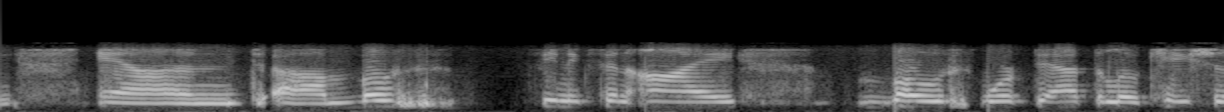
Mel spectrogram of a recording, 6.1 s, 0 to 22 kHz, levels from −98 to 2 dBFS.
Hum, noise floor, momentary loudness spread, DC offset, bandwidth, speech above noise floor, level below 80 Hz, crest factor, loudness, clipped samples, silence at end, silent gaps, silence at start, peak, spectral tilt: none; -49 dBFS; 13 LU; under 0.1%; 4.6 kHz; 23 dB; -70 dBFS; 16 dB; -26 LUFS; under 0.1%; 0 s; none; 0 s; -12 dBFS; -7.5 dB/octave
